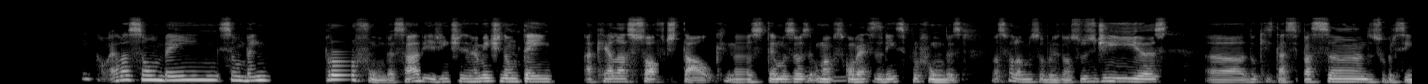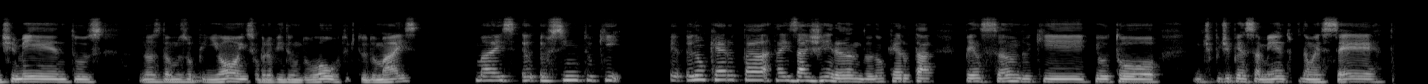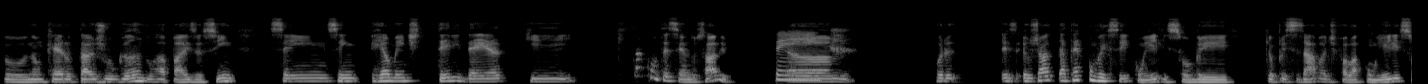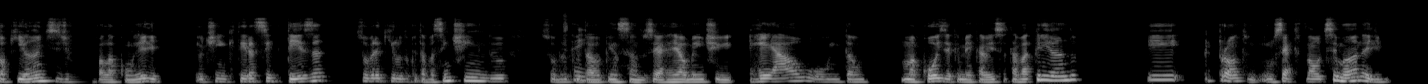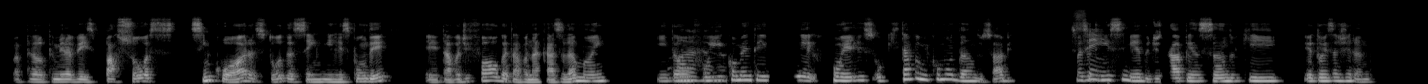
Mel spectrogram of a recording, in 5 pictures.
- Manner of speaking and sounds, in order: in English: "Soft Talk"
- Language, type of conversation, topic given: Portuguese, advice, Como você lida com a falta de proximidade em um relacionamento à distância?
